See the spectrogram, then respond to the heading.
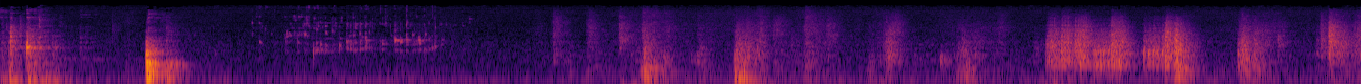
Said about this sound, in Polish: Piję wodę, nalać ci? Nie, dziękuję. To naleję.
